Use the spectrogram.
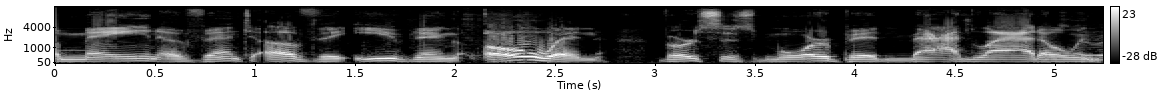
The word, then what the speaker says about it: Eoin: I believe you called me, bro. It's Eoin.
